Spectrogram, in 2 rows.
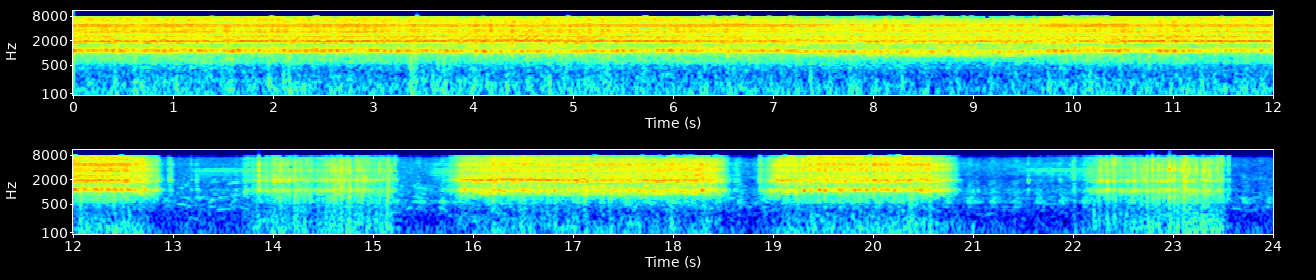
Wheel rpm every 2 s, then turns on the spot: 160, 160, 160, 150, 120, 160, 90, 30, 110, 100, 50, 20.
22-24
